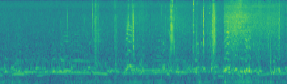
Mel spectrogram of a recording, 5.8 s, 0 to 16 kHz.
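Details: A flock of wintering tundra swans at Otakara-da pond in Azumino, Nagano, Japan, February 2013, moving off to feed in rice paddies. Low, continuous honking murmurs, with clicks and a burst of rustling noise.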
